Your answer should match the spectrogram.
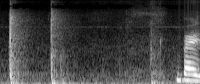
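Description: Two sharp clicks about half a second apart, then a fainter click about a second later.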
